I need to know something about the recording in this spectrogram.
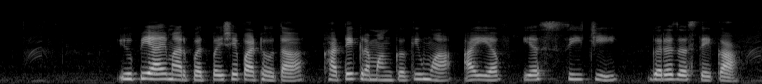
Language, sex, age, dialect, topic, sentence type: Marathi, female, 41-45, Standard Marathi, banking, question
